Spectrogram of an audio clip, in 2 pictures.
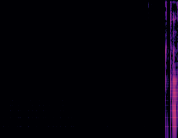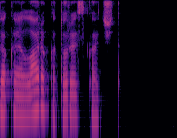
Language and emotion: Russian, neutral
